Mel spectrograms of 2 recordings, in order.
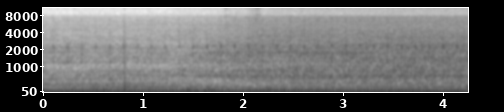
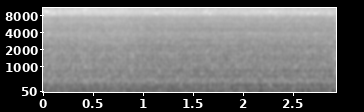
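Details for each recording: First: Jeep Wrangler JL 2.0, cold engine at idle, oil level at half: steady light tapping about three or four knocks a second over the engine rumble, gone once fully warmed after about 15 km; cold-start knock, source unknown. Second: Jeep Wrangler JL 2.0 engine fully warmed after about 15 km of driving: smooth, even idle with no tapping or knock; the cold-start knock heard earlier is gone, healthy warm idle.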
